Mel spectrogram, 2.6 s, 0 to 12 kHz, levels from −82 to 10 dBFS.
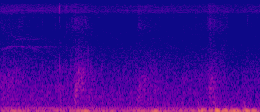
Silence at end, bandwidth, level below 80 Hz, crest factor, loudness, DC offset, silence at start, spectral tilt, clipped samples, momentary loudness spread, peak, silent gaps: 0 s; 11 kHz; -36 dBFS; 16 dB; -42 LUFS; under 0.1%; 0 s; -5.5 dB/octave; under 0.1%; 11 LU; -20 dBFS; none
